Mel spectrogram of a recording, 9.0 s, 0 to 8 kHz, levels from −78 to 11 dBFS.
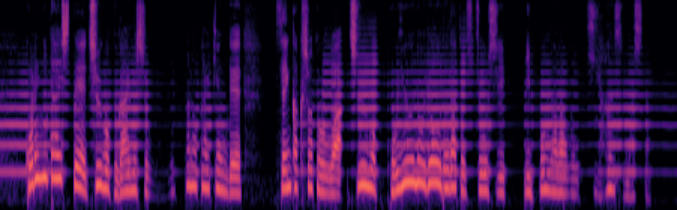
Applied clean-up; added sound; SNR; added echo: neural mask model RNNoise.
